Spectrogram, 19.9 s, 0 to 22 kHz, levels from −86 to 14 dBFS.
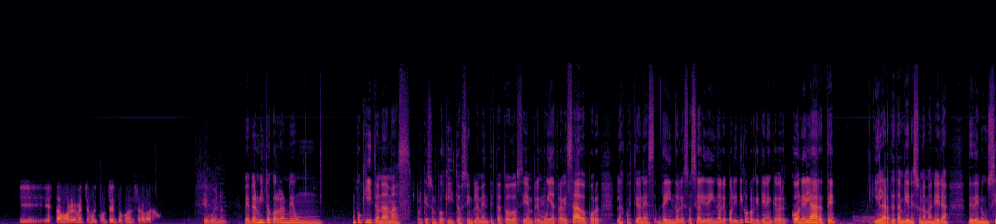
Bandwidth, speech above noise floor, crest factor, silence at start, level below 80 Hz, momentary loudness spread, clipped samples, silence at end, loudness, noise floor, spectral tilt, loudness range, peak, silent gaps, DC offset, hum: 14.5 kHz; 37 dB; 20 dB; 0.4 s; -66 dBFS; 13 LU; under 0.1%; 0 s; -26 LUFS; -62 dBFS; -6.5 dB/octave; 5 LU; -6 dBFS; none; under 0.1%; none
